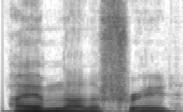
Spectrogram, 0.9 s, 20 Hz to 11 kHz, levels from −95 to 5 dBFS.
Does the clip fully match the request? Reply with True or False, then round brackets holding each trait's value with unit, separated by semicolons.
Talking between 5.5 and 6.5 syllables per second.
True (6.3 syllables/s)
